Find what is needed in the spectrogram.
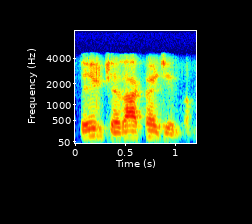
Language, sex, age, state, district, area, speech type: Maithili, male, 45-60, Bihar, Araria, rural, conversation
